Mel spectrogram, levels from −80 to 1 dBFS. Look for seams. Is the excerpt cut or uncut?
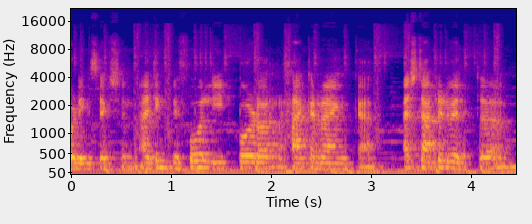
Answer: uncut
